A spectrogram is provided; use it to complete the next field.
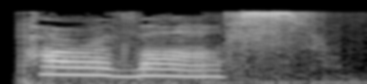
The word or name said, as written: paravance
